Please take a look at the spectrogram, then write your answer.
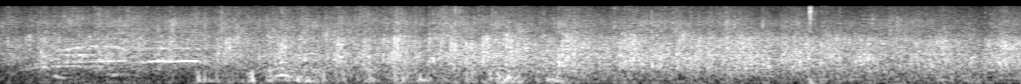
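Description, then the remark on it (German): An audience applauds warmly to welcome a speaker onto the stage, a dense, sustained wash of clapping from many hands, fairly loud and even, with no pauses or talking over it. “ich möchte euch alle herzlich einladen, ihn mit einem ganz warmen Applaus zu begrüßen.”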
